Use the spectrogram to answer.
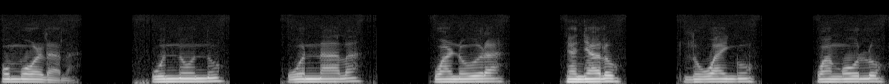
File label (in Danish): yanyuwa; [umuaɖala wun̪un̪u wunala waɳura n̠an̠alu l̪uwaɲu waŋolu]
